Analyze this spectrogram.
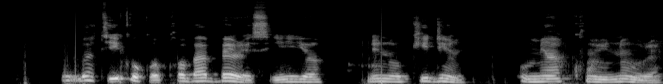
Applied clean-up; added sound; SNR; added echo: neural mask model RNNoise.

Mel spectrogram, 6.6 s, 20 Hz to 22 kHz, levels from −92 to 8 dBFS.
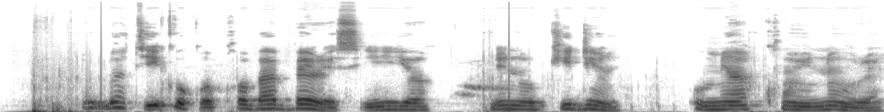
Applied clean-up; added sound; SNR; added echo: none; Thump, thud; 15 dB; none.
